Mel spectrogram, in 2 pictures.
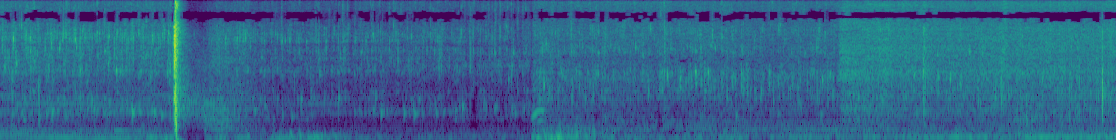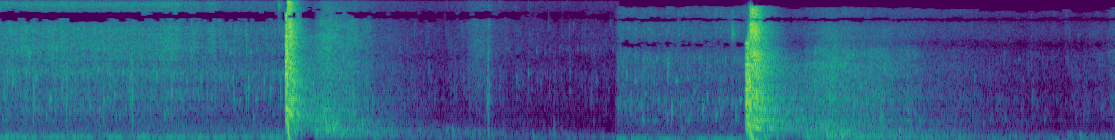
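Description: Small firecrackers exploding under an upturned car piston: three sharp bangs, about a second in, about ten seconds in and about fourteen seconds in, the last the loudest.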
